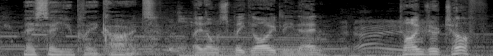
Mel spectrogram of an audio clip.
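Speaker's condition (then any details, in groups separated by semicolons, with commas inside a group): No condition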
